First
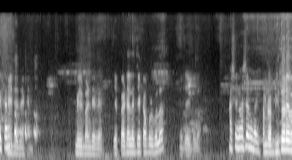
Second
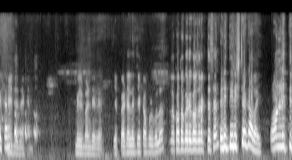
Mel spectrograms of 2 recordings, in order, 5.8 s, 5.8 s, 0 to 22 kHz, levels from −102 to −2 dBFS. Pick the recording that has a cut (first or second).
second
